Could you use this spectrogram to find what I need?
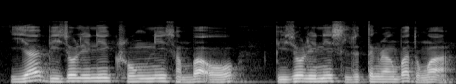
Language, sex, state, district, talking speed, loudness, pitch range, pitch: Garo, male, Meghalaya, South Garo Hills, 90 wpm, -15 LUFS, 115-145 Hz, 135 Hz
